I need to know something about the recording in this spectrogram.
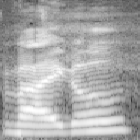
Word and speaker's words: Weigel: Weigel, because the W is pronounced like a V, right?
